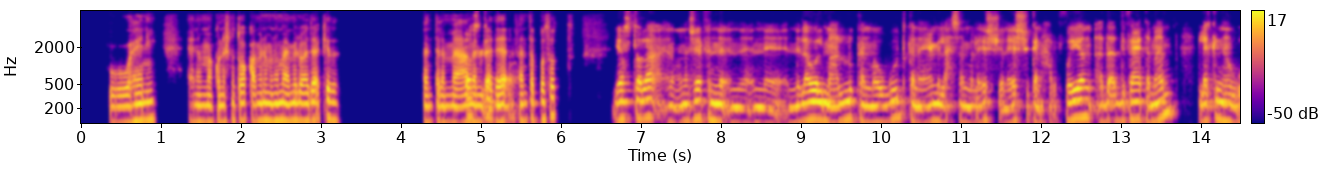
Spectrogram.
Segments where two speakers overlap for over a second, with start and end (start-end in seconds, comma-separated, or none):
none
